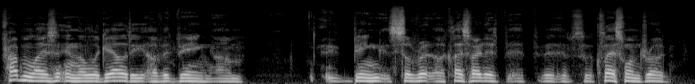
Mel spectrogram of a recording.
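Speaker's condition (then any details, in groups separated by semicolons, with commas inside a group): Parkinson's disease; diagnosed 17 years ago, progression slowed by medication to tolerable, milder than many patients; medication prescribed by Dr. Burak, levodopa, six-month medical cannabis trial as tincture, vape, gummies, joint, inconvenience, no pain; stuttering problem, worse at both high and low levodopa levels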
